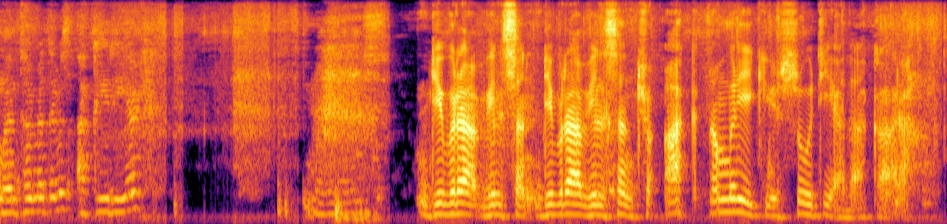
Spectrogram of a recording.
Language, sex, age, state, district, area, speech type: Kashmiri, male, 45-60, Jammu and Kashmir, Pulwama, rural, read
